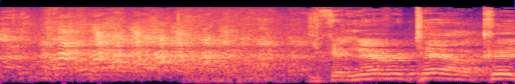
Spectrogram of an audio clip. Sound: audience laughing

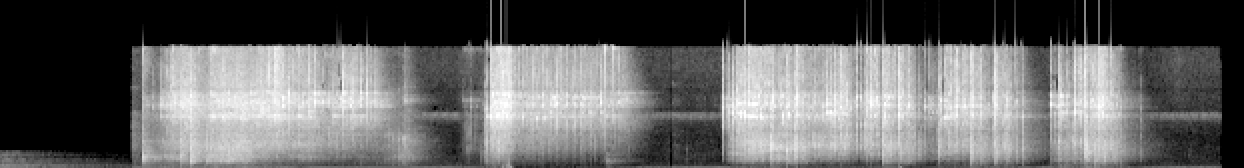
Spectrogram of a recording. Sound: dominoes falling

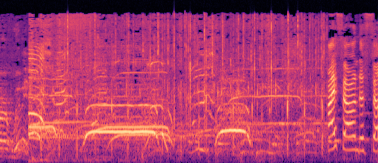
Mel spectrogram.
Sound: cheering and applause

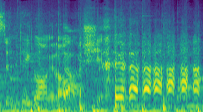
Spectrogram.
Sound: laughing

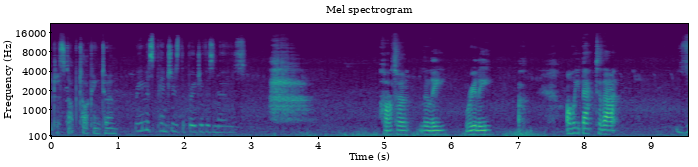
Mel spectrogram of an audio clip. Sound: sighs

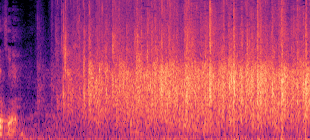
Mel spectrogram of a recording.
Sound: audience applauds

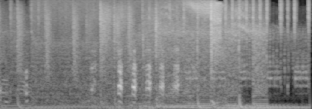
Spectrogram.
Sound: laughing

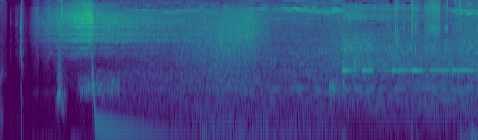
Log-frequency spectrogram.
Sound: inspirational swoosh and chimes

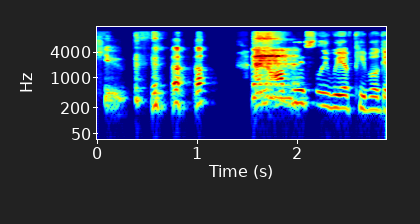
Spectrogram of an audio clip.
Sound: laughs

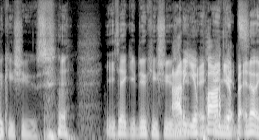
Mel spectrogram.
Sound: chuckles

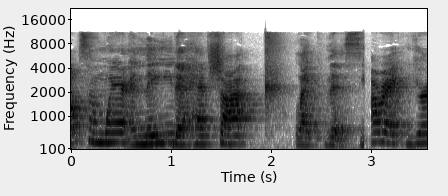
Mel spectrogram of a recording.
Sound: fingers snap

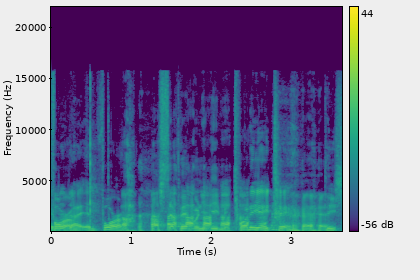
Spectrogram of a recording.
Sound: laughing

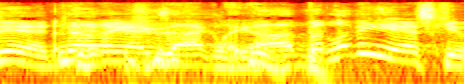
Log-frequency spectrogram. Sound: laughter

